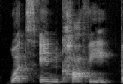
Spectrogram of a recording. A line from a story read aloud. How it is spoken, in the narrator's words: Bucky snarls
